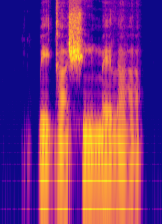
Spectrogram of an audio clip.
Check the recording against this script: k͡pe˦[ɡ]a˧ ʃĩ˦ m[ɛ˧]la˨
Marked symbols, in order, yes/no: yes, yes

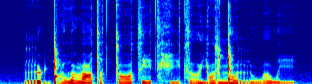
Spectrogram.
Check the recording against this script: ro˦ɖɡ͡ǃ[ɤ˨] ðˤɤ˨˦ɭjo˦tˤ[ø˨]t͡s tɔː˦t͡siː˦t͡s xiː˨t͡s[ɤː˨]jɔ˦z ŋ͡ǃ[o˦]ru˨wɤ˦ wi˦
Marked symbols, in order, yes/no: no, no, yes, yes

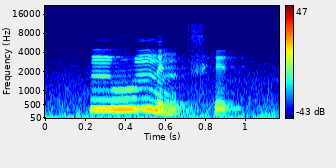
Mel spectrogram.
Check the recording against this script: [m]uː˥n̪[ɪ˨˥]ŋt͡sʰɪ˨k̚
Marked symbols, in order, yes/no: yes, no

